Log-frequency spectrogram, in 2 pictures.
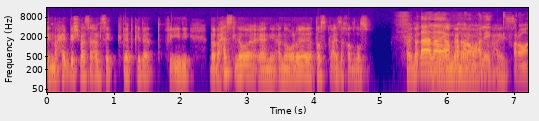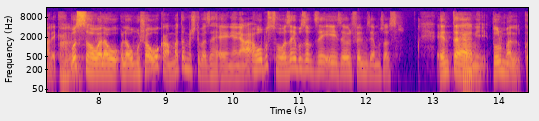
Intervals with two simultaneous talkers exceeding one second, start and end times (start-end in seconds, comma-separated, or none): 5.5-7.8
